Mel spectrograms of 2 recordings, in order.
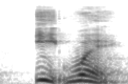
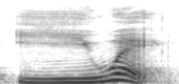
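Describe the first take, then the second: First: Both 一 and 位 falling sharply; jilted double fourth tone. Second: 一 rising smoothly, then 位 falling; softened tone flow. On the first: Teacher shows why 一位 sounds odd, both syllables falling. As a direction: say 一位 as two falling fourth tones. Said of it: "it sounds kind of odd". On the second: Teacher models natural 一位, 一 rising into falling 位. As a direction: let 一 glide up into 位. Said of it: "we kind of soften the flow". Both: Shown as a demonstration.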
